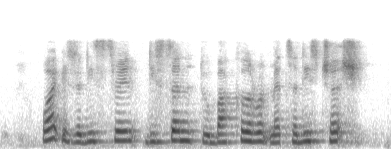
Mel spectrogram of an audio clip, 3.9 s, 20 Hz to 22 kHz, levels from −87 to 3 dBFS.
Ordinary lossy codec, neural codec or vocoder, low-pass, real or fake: Opus, 24 kbps; codec, 16 kHz, 1 kbps, X-Codec, WavLM features, trained on Multilingual LibriSpeech; 7.2 kHz; fake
